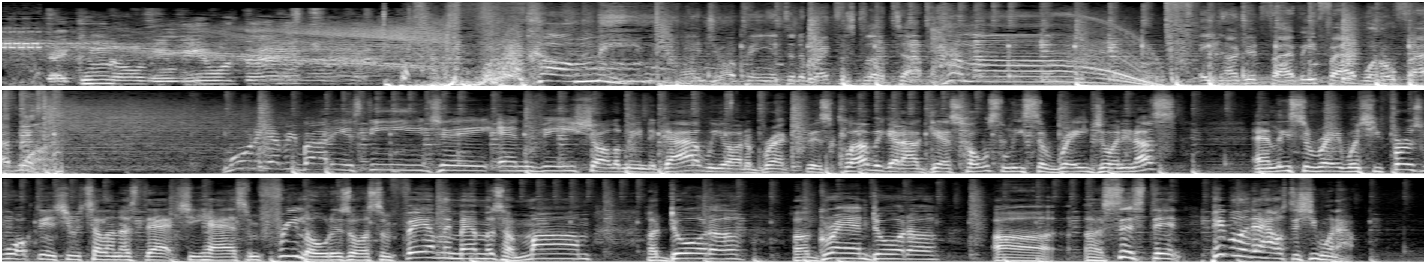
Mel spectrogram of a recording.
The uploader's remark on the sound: We also open up the phone lines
